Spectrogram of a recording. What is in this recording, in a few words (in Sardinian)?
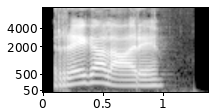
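"Regalare", Sardinian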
